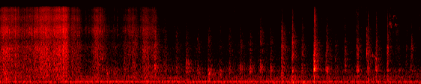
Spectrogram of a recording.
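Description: Plastic shopping bag rustling and crinkling as it is handled, loudest in the first second or so, then quieter with a few scattered clicks and taps over a steady low hum.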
